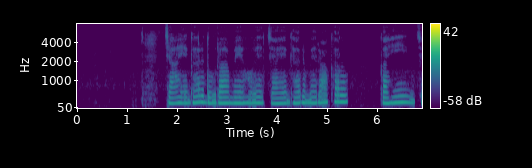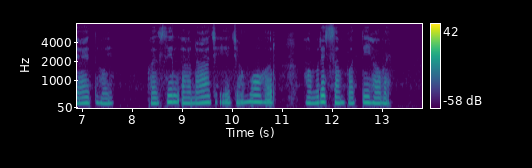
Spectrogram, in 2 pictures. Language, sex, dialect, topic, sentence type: Chhattisgarhi, female, Northern/Bhandar, banking, statement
